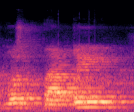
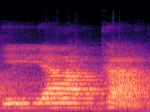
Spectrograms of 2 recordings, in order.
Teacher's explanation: Tapi kalau dijelaskan, qaf itu lebih ke dalam sana di pangkal lidah. Nah, di sini qafnya mustaqim, Kalau kaf di atas, iyyaka, mustaqim, iyyaka.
